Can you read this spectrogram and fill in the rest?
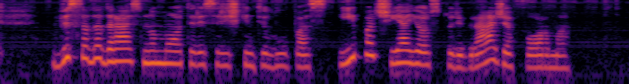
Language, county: Lithuanian, Utena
